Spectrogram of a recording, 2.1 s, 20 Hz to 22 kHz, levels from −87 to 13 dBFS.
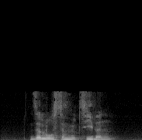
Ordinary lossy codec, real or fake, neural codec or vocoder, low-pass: AAC, 24 kbps; fake; autoencoder, 48 kHz, 32 numbers a frame, DAC-VAE, trained on Japanese speech; 19.8 kHz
